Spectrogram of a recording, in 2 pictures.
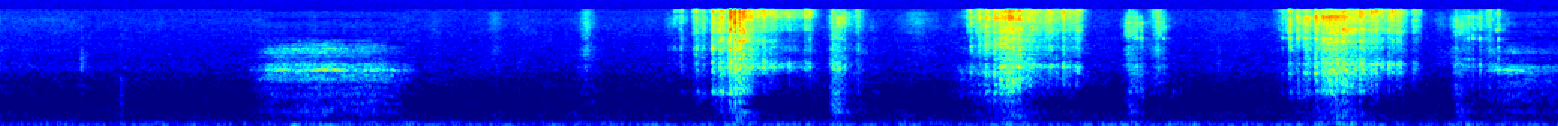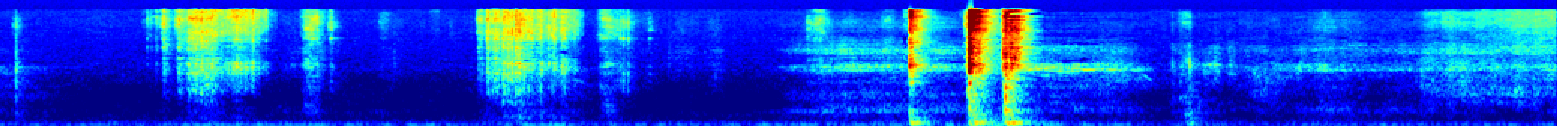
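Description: Hair-cutting scissors snipping through straight hair: about six crisp cuts a second or two apart, then a few sharp clicks, the loudest sound, near the end.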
